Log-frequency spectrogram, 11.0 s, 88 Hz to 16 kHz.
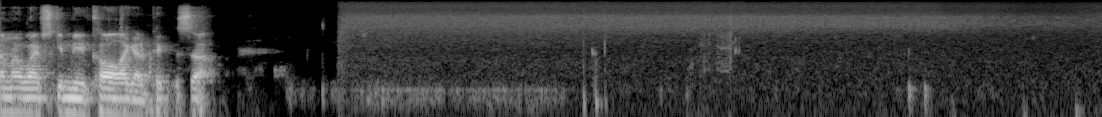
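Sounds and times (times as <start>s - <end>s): faint steady hiss: 0.0s - 2.2s, 3.4s - 11.0s
faint ticks: 5.8s - 6.2s, 9.0s - 9.4s.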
